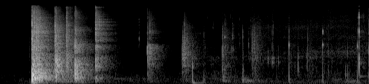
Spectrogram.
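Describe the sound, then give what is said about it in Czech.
A stuck cork pops out of a bottle as the cartoon Mole (Krtek), helped by Hare and Hedgehog, pulls with a corkscrew: a sharp, loud burst, then a quick flurry of crackling rattles and scattered small taps and clicks that fade out. “Konečně jsme láhev otevřeli!”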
